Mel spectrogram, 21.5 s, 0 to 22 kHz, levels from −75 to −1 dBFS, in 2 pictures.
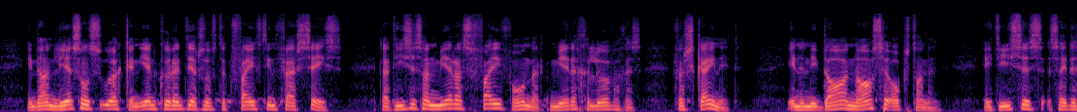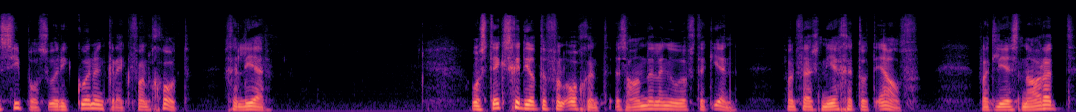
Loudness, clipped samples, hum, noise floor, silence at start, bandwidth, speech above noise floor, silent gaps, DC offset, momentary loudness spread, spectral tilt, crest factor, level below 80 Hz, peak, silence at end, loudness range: -23 LUFS; under 0.1%; none; -56 dBFS; 0.3 s; 13 kHz; 33 dB; none; under 0.1%; 10 LU; -5.5 dB/octave; 18 dB; -52 dBFS; -6 dBFS; 0.05 s; 3 LU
